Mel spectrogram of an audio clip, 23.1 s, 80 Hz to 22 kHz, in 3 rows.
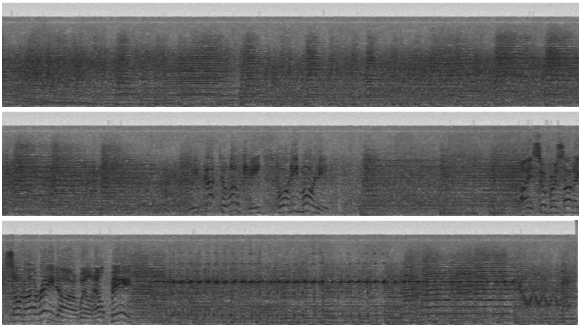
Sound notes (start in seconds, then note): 0.2 Battillac roaring; 0.2 dramatic music; 3.8 Battillac zooming; 3.8 dramatic music; 12.0 dramatic music; 17.4 sonar beeping; 22.8 music boinging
